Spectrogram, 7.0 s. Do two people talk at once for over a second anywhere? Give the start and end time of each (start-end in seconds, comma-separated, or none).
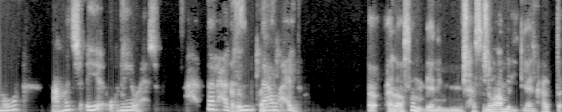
none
